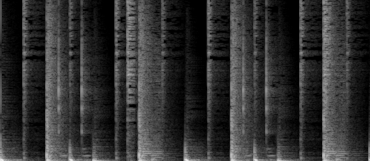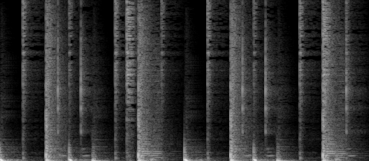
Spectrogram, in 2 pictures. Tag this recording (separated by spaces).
de bateria loop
